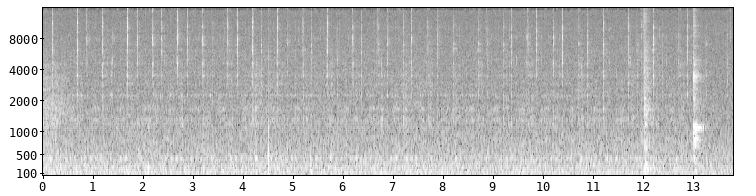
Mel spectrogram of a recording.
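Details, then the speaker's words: Standard Electric Time GRC dual-synchronous-motor clock movement during hourly correction: the drive motor disengages and the correction motor engages, giving a quiet, rapid string of light ratcheting clicks until the hands are corrected; normal operation. "so what this is going to do is it's going to disengage the drive motor and engage the correction motor here there we go you can hear that ratcheting that ratcheting sound that i mentioned"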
